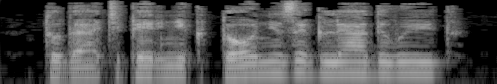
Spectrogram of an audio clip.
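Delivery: ordinary delivery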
